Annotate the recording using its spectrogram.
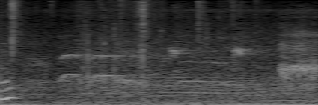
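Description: Broody hen sitting on eggs, giving a few faint, short high calls, with a raspy sound starting near the end.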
